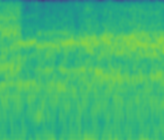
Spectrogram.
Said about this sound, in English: Ladies and gentlemen, the star of our show, how about a nice warm round of applause to welcome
